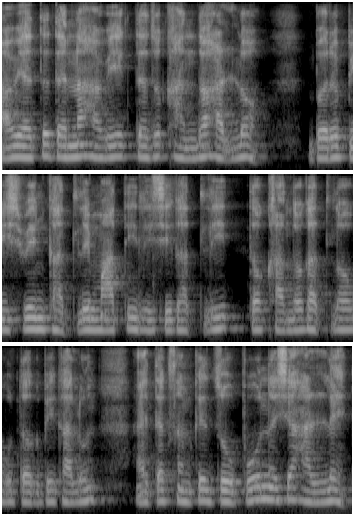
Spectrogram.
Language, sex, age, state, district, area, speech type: Goan Konkani, female, 45-60, Goa, Tiswadi, rural, spontaneous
